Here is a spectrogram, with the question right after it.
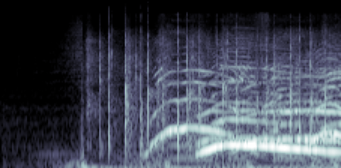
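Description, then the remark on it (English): A few sharp claps start things off, then build into steady clapping joined by rising whoops and cheers from several voices, growing louder and continuing to the end. “Canada clapping.”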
